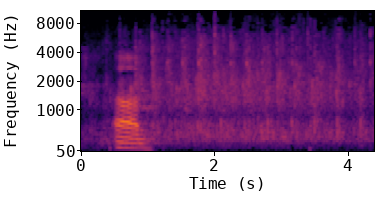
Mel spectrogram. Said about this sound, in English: I really hope those applause were for her because she deserves it, man.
